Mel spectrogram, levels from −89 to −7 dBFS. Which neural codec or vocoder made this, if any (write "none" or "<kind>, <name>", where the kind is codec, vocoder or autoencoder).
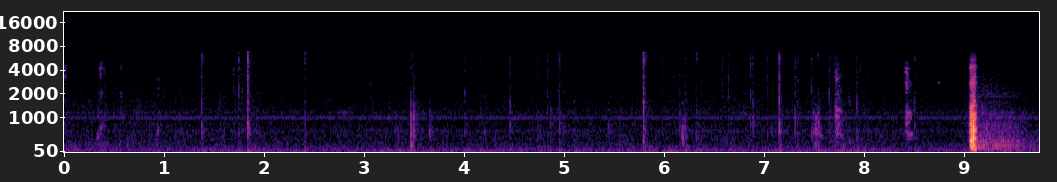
vocoder, Vocos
